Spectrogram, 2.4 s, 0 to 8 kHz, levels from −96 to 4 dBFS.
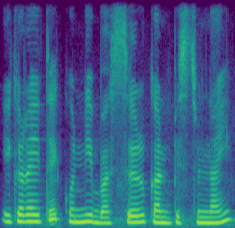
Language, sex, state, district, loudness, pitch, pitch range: Telugu, female, Telangana, Hyderabad, -15 LUFS, 230 Hz, 205-240 Hz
